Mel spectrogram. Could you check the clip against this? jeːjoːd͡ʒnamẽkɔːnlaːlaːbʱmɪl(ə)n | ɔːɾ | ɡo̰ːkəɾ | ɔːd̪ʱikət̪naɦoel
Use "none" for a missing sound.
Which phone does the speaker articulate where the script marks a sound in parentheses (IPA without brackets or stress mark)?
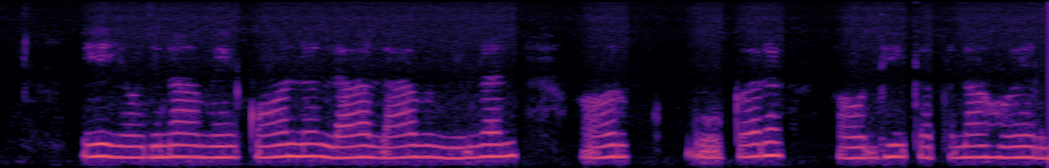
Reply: ə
